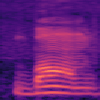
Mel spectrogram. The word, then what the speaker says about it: bomb: जैसे कि ये लिखा हुआ है BOMB, ठीक है, तो B यहाँ पे साइलेंट रहेगा, और B जब साइलेंट रहेगा यहाँ पे तो इसको हम बॉम्ब नहीं पढ़ेंगे, ठीक है, इसको हम पढ़ेंगे बॉम्ब, ठीक है, बॉम्ब का मतलब बम।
